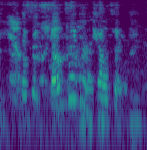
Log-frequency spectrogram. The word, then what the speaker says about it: Celtic: Is it Celtic or Celtic? Celtic is the right way to say it.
